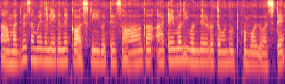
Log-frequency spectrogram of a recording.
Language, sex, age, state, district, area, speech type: Kannada, female, 60+, Karnataka, Chikkaballapur, urban, spontaneous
